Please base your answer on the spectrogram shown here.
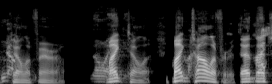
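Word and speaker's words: Taliaferro: mike tell him mike tollifer that's how you pronounce it mike toliver it was spelt talafero but it was like toliver like t-o-l-i-v-e-r mike toliver remember that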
